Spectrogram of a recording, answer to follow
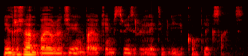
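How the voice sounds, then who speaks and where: Deep gravelly man lecturing over slides. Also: fast talker. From Ethiopia. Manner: reads slides in an even, formal lecturing tone. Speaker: channel founder and lecturer. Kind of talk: scripted slide presentation. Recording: dull lo-fi voice recording.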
